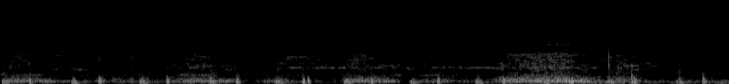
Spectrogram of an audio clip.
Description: As you listen to my heartbeat you get to hear my deep breathing and even my stomach like comment subscribe and enjoy #heartbeat #breathing #stomach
